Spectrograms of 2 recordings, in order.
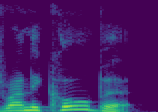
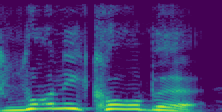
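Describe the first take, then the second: First: The first vowel sounds like the a in ran. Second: The first vowel sounds like the o in ron. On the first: The speaker calls it wrong. "How he pronounced it, R-A-N-N-Y" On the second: The speaker calls it right. "it's Ronnie Corbett"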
